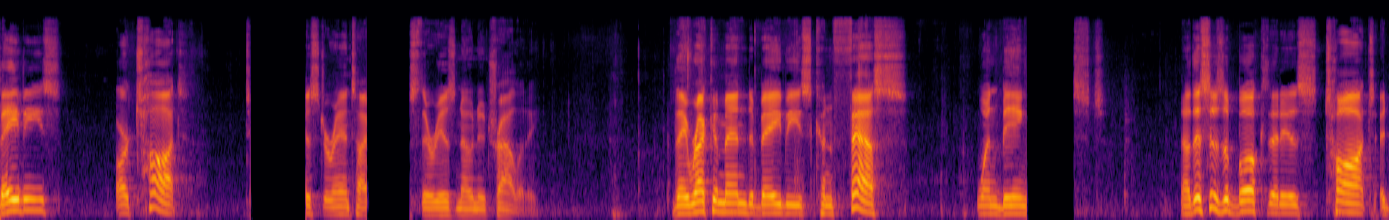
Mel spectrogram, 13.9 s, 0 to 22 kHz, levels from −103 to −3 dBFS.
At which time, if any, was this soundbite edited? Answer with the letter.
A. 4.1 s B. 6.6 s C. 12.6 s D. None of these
B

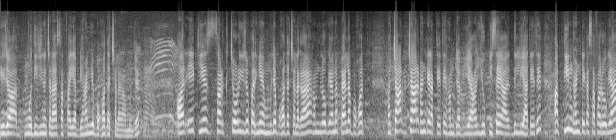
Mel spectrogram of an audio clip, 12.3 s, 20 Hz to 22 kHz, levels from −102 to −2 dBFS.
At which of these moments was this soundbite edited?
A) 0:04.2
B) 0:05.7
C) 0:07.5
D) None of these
D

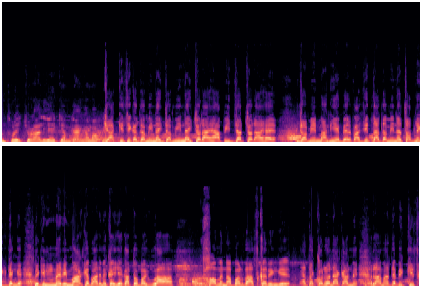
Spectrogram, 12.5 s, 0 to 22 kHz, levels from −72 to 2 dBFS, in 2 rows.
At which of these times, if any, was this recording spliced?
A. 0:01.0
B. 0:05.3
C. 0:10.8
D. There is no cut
C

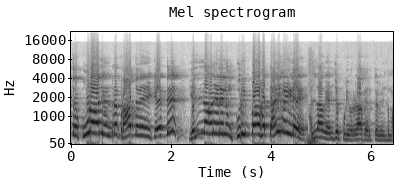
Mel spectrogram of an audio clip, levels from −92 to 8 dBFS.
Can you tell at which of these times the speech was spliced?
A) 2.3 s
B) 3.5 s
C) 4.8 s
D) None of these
C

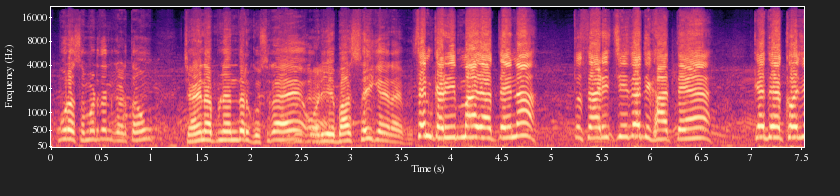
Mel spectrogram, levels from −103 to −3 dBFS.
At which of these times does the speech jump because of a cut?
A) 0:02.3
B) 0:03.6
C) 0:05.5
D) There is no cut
B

